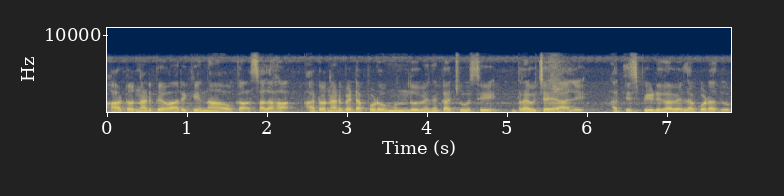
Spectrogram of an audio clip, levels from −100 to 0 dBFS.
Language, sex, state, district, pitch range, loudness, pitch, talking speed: Telugu, male, Telangana, Karimnagar, 115-130 Hz, -19 LUFS, 120 Hz, 130 wpm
